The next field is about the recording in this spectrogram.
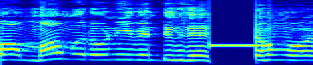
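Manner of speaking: put-on angry, fed-up, pissed-off tone. Retelling confronting someone who hit them with a belt: imitating own angry retort. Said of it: "I was pissed".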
